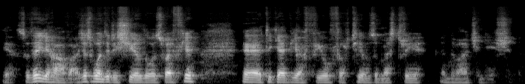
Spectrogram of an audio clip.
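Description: A man's voice: fairly low pitch, fast talker, fairly bright tone, a little hiss or hum, rough recording. A man, a comic book creator talking casually and showing his artwork, chatty with dry humor.

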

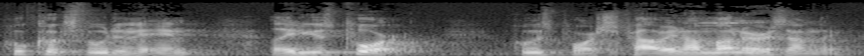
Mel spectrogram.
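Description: A man's voice: medium pitch, fast, darkish tone, lightly acted. A man voicing an earnest elderly rabbi who scolds his companion urgently and pleadingly. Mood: urgent scolding.

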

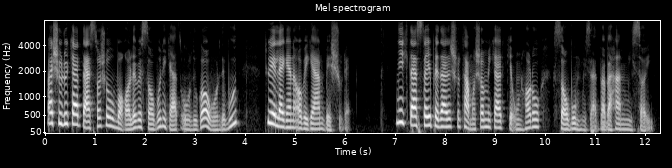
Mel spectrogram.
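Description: A woman narrating a short story in a measured, expressive audiobook reading. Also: low voice. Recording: lo-fi muffled recording.

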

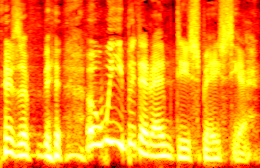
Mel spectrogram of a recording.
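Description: A man's voice: a little high, huge pitch swings, normal speed, dark tone, husky. A man co-hosting a podcast in casual, informal chat, recorded in an echoey, bare room. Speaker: podcast co-host. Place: basement studio with wood floors and brick walls. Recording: echoey, unfurnished basement room.

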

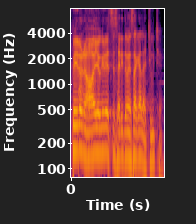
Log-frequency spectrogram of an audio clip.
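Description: A man's voice: mid-range voice, steady tone, racing, creaky, sharp tone, faint music behind. A young man with a Chilean accent, chatting casually as podcast co-host in crude slang, laughing often. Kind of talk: casual chat.

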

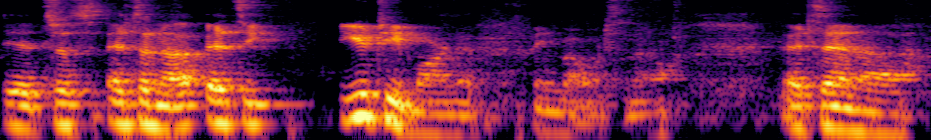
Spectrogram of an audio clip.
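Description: A man's voice: medium pitch, a little fast, reverberant, slight background noise. A young man co-hosting a podcast, talking in a chatty, easygoing way and laughing often. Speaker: podcast co-host. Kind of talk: casual chat.

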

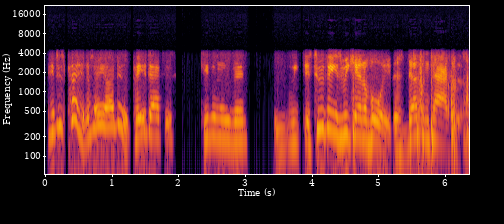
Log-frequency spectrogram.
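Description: A man's voice: high voice, lively intonation, moderate pace, no echo. A man hosting a casual, profane commentary on the news, often repeating himself. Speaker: podcast host. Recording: tinny phone-like sound.

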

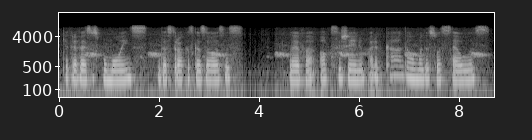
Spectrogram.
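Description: A Brazilian woman guiding a meditation in a soft, soothing, breathy voice with long pauses, like a calm spa session. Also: medium pitch, noisy background. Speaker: meditation guide. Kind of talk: guided meditation narration.

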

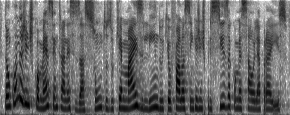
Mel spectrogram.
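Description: A fast-talking Brazilian woman with a fairly high, slightly mellow voice tells personal stories as a motivational guest. Her delivery is earnest and emphatic, with repeated phrases for impact.

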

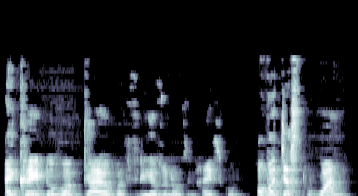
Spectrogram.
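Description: A young woman with a Kenyan accent in casual chat, telling blunt, animated stories with bursts of laughter. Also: deep voice, fast talker. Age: young adult. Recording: noisy background.

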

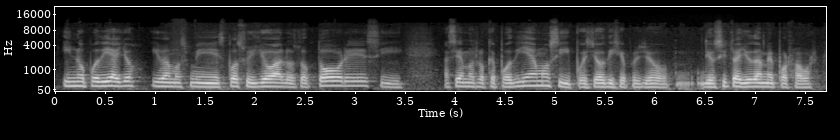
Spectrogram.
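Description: A middle-aged woman, a guest on a talk show, telling stories animatedly and acting out the people she quotes. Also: deep voice. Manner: animated, theatrical, acts out quoted voices. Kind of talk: casual talk show chat.

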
